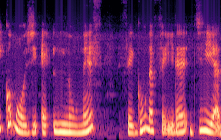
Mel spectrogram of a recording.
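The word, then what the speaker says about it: día: significa dia. A diferença é que é escrito com um acento agudo no i e a pronúncia é di. Em espanhol, não temos a pronúncia di.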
